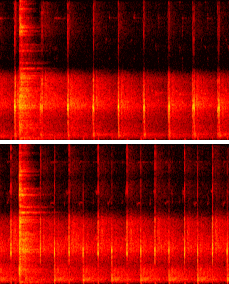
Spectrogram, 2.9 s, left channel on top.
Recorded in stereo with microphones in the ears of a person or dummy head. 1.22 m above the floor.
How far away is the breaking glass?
About 3 m.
